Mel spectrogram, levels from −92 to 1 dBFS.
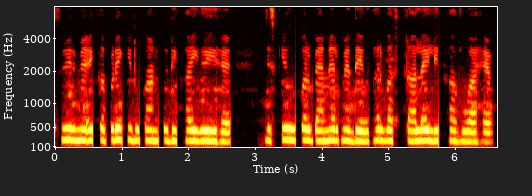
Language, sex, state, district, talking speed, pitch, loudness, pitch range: Hindi, female, Jharkhand, Deoghar, 180 wpm, 220 Hz, -16 LUFS, 215-230 Hz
